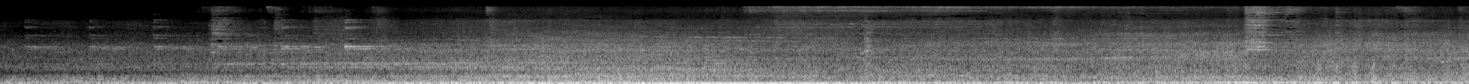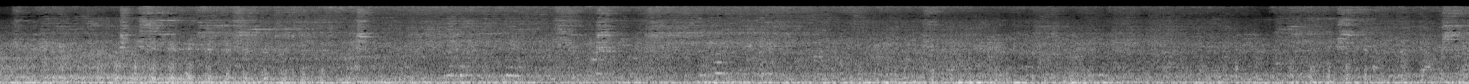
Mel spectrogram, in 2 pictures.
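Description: A freight train's diesel locomotives pass close by with a deep rumble that peaks a few seconds in. Loaded oil tank cars follow, their steel wheels rolling on the rails with a steady rumble and occasional sharp clacks at the rail joints.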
